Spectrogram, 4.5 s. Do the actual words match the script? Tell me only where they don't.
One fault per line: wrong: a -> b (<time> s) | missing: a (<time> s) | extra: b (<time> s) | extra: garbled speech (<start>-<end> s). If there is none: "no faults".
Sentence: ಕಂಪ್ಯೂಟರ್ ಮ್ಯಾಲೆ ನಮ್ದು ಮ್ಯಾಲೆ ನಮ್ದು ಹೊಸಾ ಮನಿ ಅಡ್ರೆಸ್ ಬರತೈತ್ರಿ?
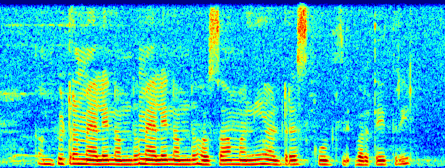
no faults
